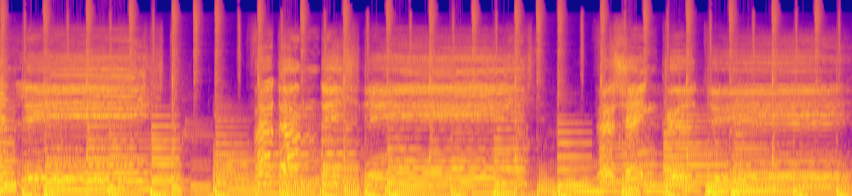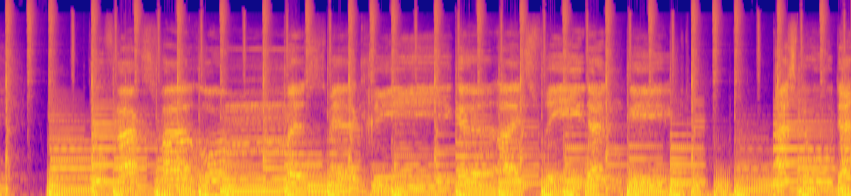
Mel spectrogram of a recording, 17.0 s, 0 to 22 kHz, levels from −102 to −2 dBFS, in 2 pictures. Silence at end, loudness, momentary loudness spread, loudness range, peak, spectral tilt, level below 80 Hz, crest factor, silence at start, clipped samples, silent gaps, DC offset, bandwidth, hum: 0 s; -11 LUFS; 6 LU; 2 LU; 0 dBFS; -5 dB/octave; -18 dBFS; 10 dB; 0 s; 0.7%; none; under 0.1%; over 20 kHz; none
